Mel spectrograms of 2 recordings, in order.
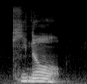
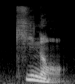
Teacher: in osaka it's kino with the accent on the key · the word for yesterday in standard Japanese is kino, with the accent on the no. But I believe in Osaka it's kino with the accent on the ki.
